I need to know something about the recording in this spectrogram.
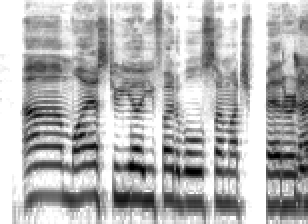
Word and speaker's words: ufotable: Anyway, Pronounced Suikoden. Oh my god, UFO table and Suikoden.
